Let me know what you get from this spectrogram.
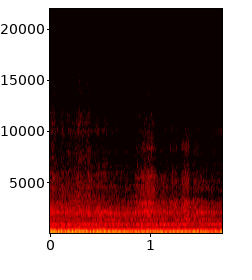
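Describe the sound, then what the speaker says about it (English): A Voge 300 Rally motorcycle's exhaust gives a close, steady raspy burble with a fast pulsing throb, heard alone for under two seconds. "It's got a nice little sound from the exhaust there, quite a nice rasp."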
